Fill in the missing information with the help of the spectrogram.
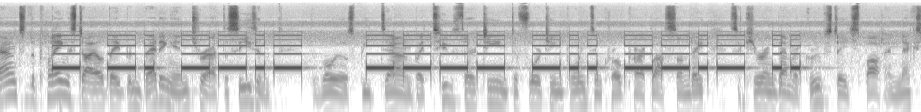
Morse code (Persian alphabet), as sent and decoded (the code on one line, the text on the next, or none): - -. --.- / ---- -.. --.- ..
تنگ شدگی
